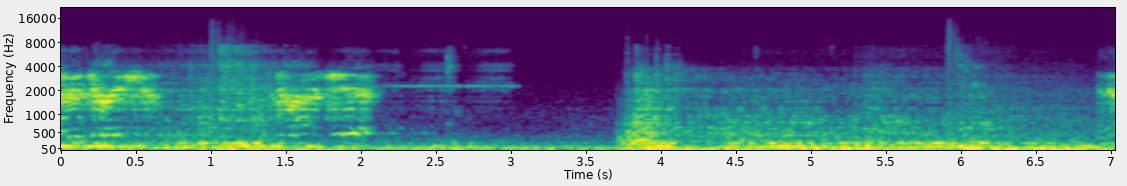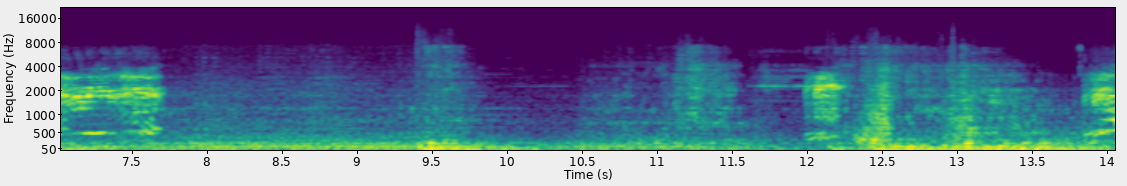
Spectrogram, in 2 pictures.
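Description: A shell explodes with a heavy blast.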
